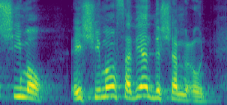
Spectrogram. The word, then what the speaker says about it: Simon: shamoun Chimon on dit on dit Simon parce que le S dans les langues latines ça seit soit che soit S donc on l'écrit Simon et on le prononce Chimon et Chimon ça vient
